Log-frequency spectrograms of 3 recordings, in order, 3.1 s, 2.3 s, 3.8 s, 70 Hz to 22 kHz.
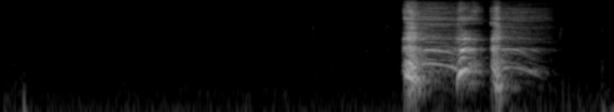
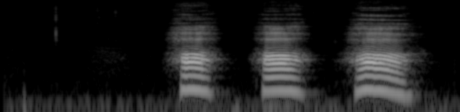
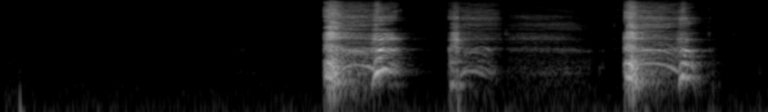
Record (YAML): cough_length: 3.1 s
cough_amplitude: 17128
cough_signal_mean_std_ratio: 0.27
exhalation_length: 2.3 s
exhalation_amplitude: 7395
exhalation_signal_mean_std_ratio: 0.44
three_cough_length: 3.8 s
three_cough_amplitude: 15798
three_cough_signal_mean_std_ratio: 0.29
survey_phase: beta (2021-08-13 to 2022-03-07)
age: 45-64
gender: Female
wearing_mask: 'No'
symptom_cough_any: true
symptom_new_continuous_cough: true
symptom_sore_throat: true
symptom_fatigue: true
symptom_headache: true
smoker_status: Never smoked
respiratory_condition_asthma: false
respiratory_condition_other: false
recruitment_source: Test and Trace
submission_delay: 2 days
covid_test_result: Positive
covid_test_method: RT-qPCR
covid_ct_value: 23.8
covid_ct_gene: ORF1ab gene
covid_ct_mean: 24.6
covid_viral_load: 8500 copies/ml
covid_viral_load_category: Minimal viral load (< 10K copies/ml)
